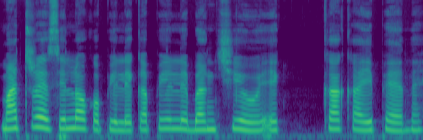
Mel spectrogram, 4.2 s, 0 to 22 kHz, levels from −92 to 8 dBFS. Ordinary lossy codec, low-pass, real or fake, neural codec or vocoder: none; none; real; none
